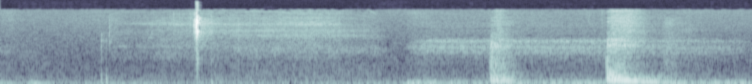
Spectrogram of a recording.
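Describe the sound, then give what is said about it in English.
A deep, noisy breath blown straight into a microphone: a couple of sharp clicks first, then loud breathy rushes with snort-like bursts near the end, no talking. “Breathing deep into the mic”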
